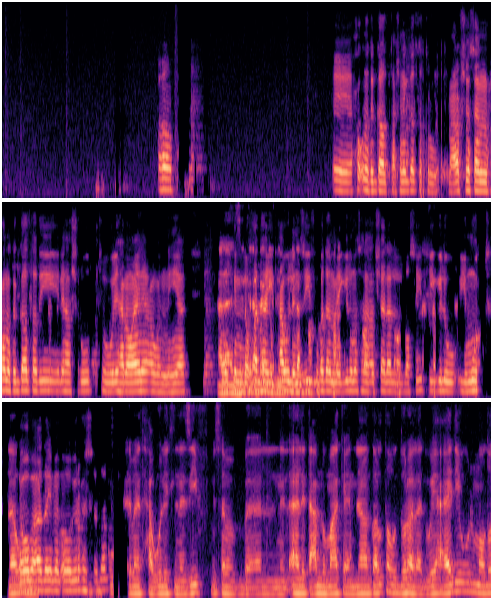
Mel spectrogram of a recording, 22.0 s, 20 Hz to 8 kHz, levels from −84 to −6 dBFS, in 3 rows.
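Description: From 1.68 to 3.18 s a faint delayed copy of the speech trails behind it, about 285 ms late and roughly 20 dB down. This is echo leak. The far end's echo canceller likely failed to remove its loudspeaker sound, so some returned.

At 2.66 to 2.78 s the room background ducks by about 35 dB for roughly a tenth of a second. This is background gated by the echo canceller. It clamped the microphone while its loudspeaker played.

The same 285 ms echo returns from 5.59 to 8.8 s, again roughly 20 dB down. From 8.41 to 10.34 s the background is gated again, dropping by about 40 dB for well over half a second in total.

From 10.34 to 12.04 s the echo leak is stronger, roughly 15 dB below the speech. From 10.55 to 16.57 s both sides talk at once, and the speech itself dips and breaks up. The deepest cuts reach roughly 40 dB, totalling around five seconds. This is speech suppressed in double talk. The canceller likely could not tell the local talker from the echo, so it turned both down. 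A weaker echo, roughly 25 dB down, also sits within this stretch, from 14.98 to 16.07 s.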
